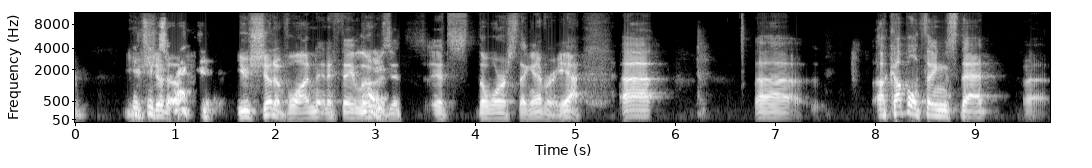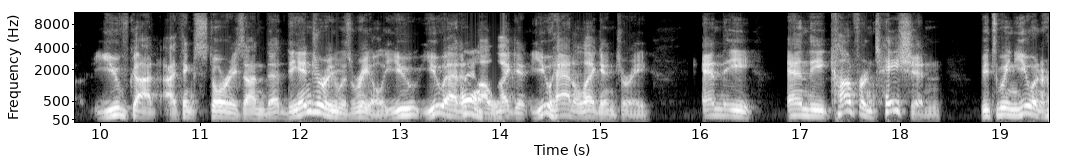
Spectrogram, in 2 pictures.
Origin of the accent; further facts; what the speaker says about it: Cleveland, Ohio, United States; We're from Cleveland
